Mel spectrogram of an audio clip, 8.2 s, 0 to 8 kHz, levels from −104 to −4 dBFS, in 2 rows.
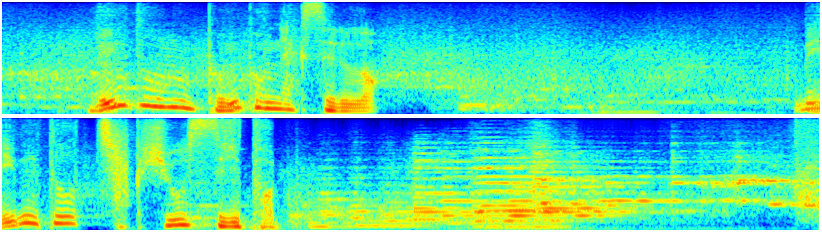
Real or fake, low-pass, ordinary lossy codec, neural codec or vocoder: fake; none; none; codec, 16 kHz, 0.5 kbps, X-Codec, HuBERT features, trained on balanced general audio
